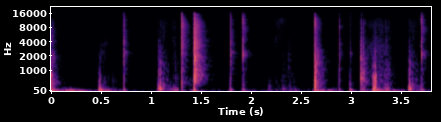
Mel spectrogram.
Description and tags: Clap Percussion Loop
I recorded myself snapping my fingers clapping, brushing my clothes, etc. and constructed from them this percussive loop. It can be used as an add-on loop to any track. Loops a 126 bpm.
cut, clap, percussive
